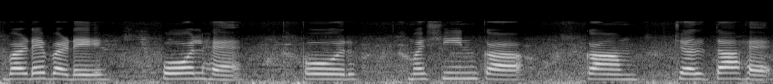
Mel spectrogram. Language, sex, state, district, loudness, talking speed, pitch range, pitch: Hindi, female, Haryana, Jhajjar, -16 LUFS, 70 wpm, 230-265 Hz, 245 Hz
